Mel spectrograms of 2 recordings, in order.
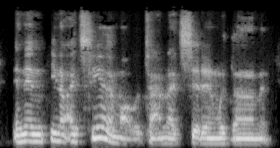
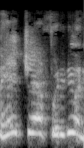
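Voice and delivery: calling out again. Retold or imitated. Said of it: "I just said".

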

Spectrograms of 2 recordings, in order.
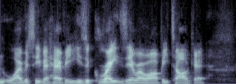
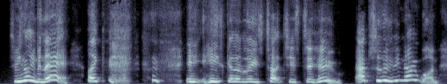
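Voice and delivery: rising excitement over no competition; excited disbelief; 4 dB louder than usual. Real, not acted. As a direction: pitch climbing higher, incredulous. Incredulous rant about empty roster.

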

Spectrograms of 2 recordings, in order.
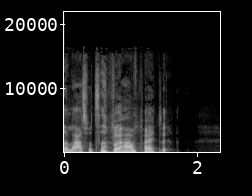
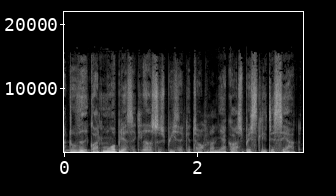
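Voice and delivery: conspiratorial whisper; 3 semitones lower, 6 dB quieter than usual. Retold or imitated.

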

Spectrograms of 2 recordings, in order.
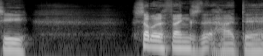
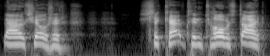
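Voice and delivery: posh mother; 6 semitones higher, 4 dB louder than usual. Pretend. Mother breaking the news.

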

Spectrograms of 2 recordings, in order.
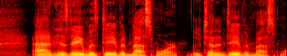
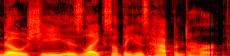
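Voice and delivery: ordinary delivery

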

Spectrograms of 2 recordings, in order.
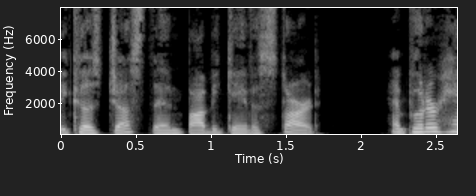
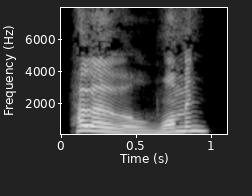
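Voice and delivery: louder, hearty working man; cheerful Perks; 5 semitones higher, 8 dB louder than usual. A narrator's reading. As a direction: greet the wife heartily coming home. Perks greets his wife.

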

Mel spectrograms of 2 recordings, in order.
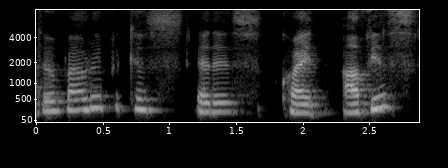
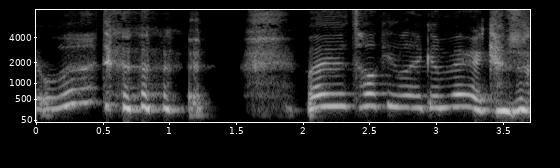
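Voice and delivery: puzzled Korean onlookers; 8 semitones higher, 3 dB louder, faster than usual. Retold or imitated. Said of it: "people just watching me".

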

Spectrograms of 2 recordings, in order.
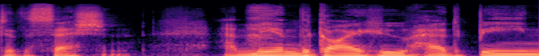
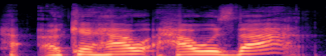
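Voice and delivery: lightly voiced query, pitched up; a higher, tentative studio check; booth person checking in; 8 semitones higher than usual. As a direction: ask the speakerphone for a verdict, higher. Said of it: "sort of said to the f-, speakerphone".

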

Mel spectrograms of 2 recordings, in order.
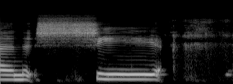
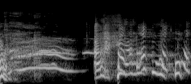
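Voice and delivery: high, slow disbelieving echo; shocked; 14 semitones higher, much slower than usual. Real, not acted. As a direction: repeat it in laughing disbelief.

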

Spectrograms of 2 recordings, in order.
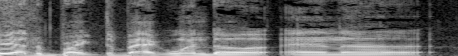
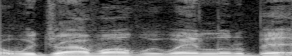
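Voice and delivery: ordinary delivery, nothing marked

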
